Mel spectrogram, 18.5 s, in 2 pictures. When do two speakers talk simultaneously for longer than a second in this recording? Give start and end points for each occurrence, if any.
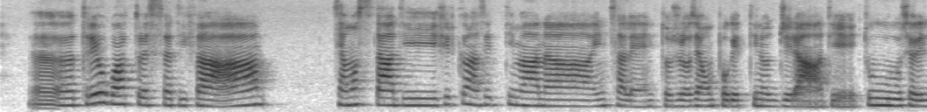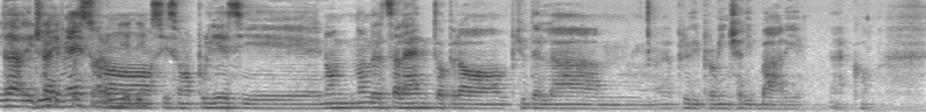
9.3-10.8

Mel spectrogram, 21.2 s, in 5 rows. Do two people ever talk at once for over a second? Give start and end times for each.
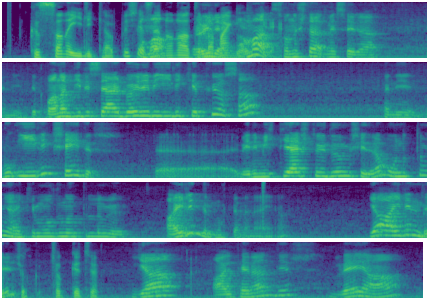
1.3-2.8

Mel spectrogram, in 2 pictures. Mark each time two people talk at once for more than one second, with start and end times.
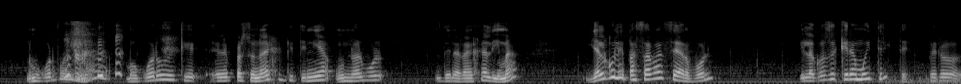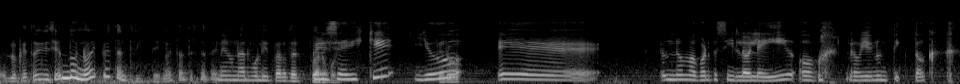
none

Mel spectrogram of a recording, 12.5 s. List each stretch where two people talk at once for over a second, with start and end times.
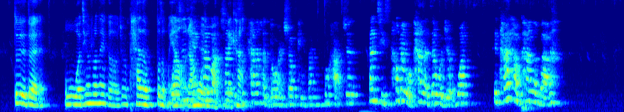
3.4-4.8

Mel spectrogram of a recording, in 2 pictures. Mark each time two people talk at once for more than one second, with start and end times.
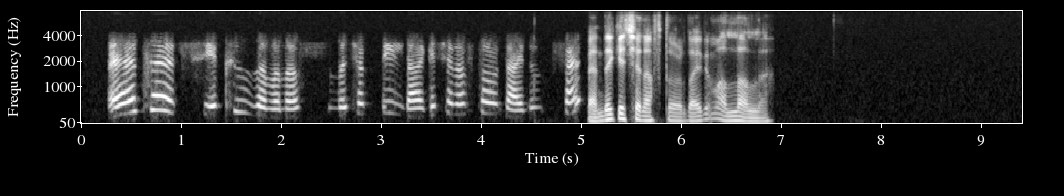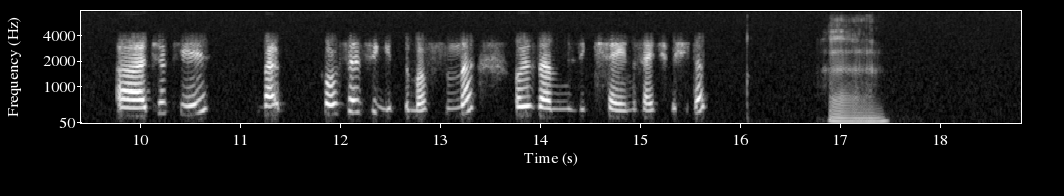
none

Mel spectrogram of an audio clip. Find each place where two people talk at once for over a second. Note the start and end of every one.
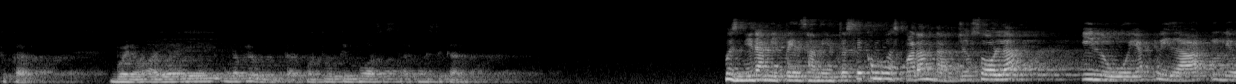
none

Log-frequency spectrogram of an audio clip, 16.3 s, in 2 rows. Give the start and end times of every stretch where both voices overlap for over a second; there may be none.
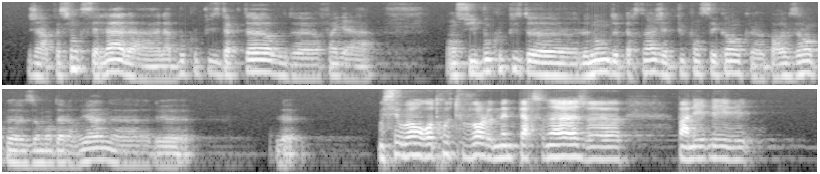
none

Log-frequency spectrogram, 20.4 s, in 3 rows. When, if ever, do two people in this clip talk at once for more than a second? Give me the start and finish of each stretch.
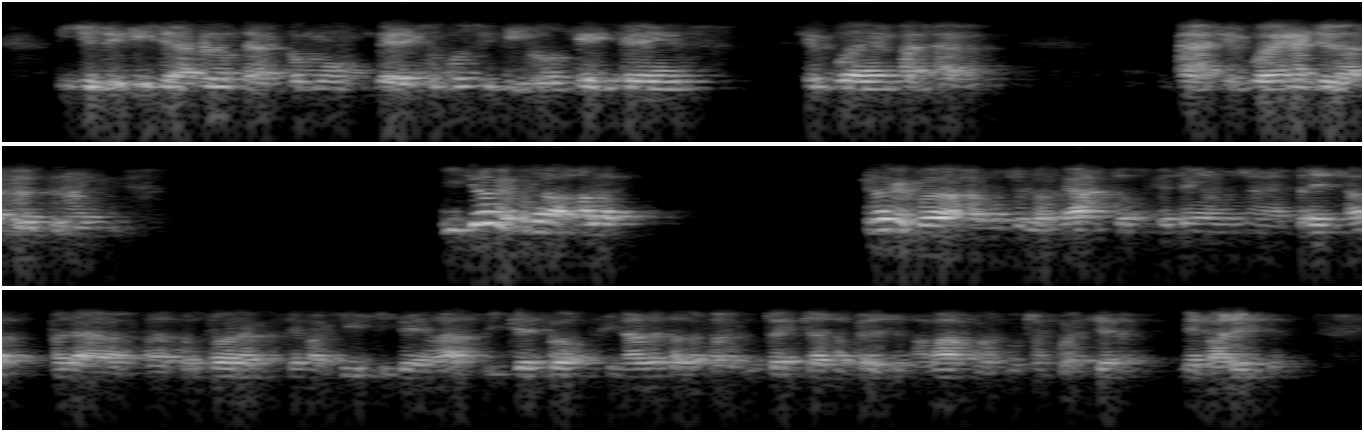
none

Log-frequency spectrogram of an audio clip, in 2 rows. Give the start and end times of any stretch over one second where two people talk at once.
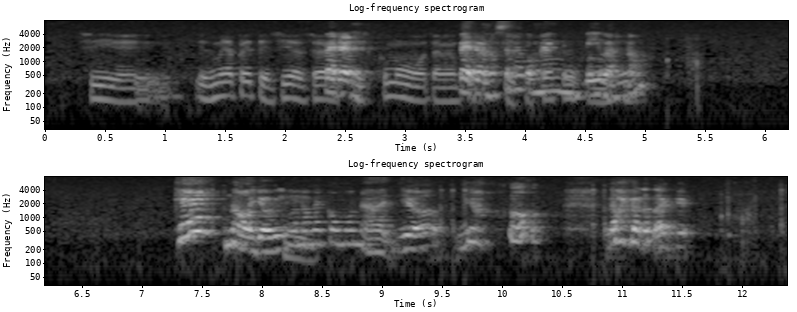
3.4-5.0

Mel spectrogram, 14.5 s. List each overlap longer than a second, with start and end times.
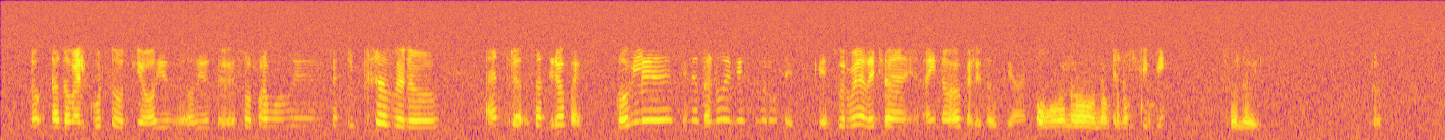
none

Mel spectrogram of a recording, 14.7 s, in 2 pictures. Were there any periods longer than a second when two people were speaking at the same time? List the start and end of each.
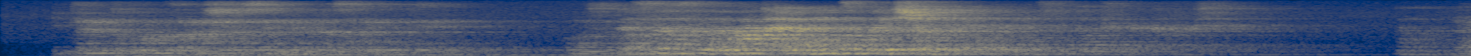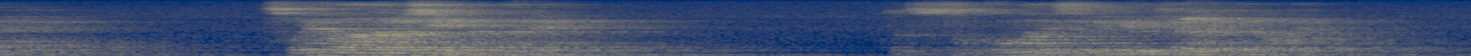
3.1-4.4

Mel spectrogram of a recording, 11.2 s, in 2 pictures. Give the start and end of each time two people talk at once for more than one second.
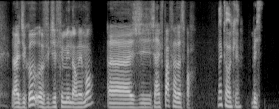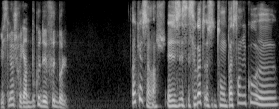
none

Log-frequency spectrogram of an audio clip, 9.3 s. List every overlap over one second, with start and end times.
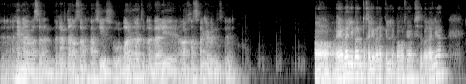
none

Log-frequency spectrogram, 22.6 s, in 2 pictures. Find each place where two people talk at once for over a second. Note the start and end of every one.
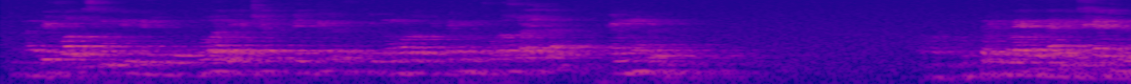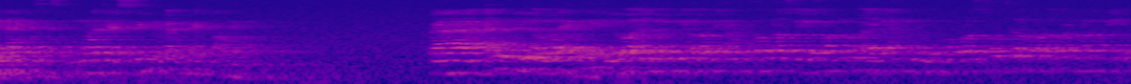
9.8-11.8

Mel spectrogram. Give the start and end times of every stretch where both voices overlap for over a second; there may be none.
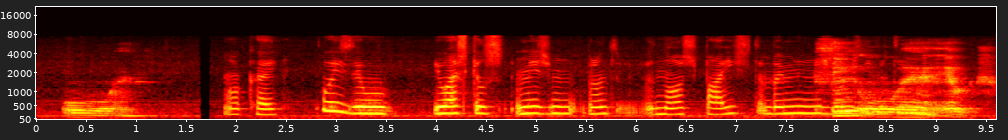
7.8-9.0

